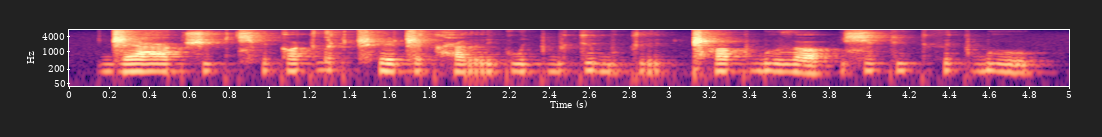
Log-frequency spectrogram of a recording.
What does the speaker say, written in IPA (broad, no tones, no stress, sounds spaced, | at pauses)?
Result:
ɖ͡ʐ æ ʕ ɒ k ʃ i k t͡ɕʰ e k ɒ k dˤ i k ʈ͡ʂʰ e ʈ͡ʂ æ k ħ ɒ r i k w i k b e k e b u k r i k ǁʰ ɒ k ɓ u ð ɒ | ɕ e k i k θ e k ɓ u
